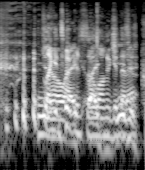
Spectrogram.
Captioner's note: laughs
